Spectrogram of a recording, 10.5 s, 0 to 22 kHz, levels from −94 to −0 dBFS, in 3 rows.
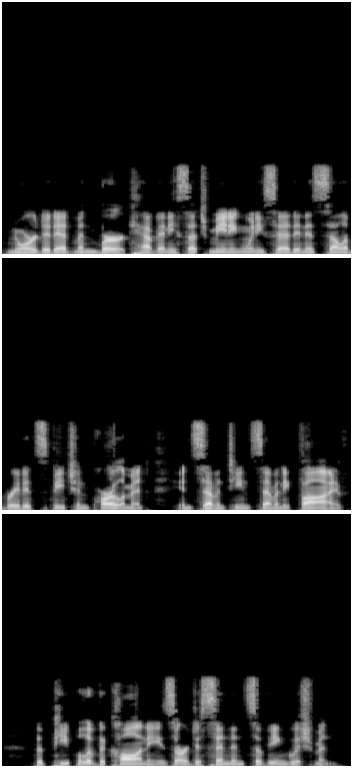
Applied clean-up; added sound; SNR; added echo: none; none; none; none.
